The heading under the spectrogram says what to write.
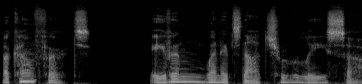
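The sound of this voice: A man's put-on character voice, low in pitch with ordinary pitch variation, bright and sharp in tone, at a slow pace, dry and close with no echo on a very clean recording with a silent background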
